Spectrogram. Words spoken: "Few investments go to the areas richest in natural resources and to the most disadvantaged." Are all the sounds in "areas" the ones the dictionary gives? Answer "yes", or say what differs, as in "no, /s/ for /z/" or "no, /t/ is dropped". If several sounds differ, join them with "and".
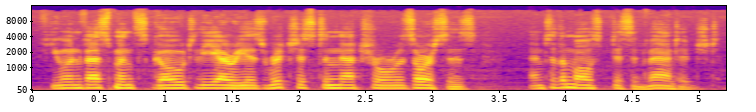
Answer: yes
